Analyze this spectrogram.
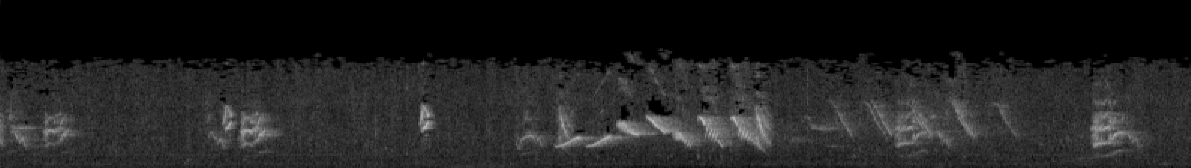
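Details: Double-collared seedeater performing a 'Tui Tui Zel Zel' differentiated teaching song for young birds. Scattered high, thin chirps give way to a dense burst of quick slurred notes midway, then a few isolated chirps.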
